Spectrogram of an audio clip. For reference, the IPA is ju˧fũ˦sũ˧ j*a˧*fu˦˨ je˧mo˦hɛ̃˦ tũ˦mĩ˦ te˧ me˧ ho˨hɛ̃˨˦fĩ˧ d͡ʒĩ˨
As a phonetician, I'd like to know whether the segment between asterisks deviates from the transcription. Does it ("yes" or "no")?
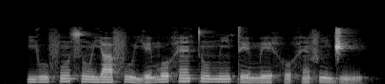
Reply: yes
